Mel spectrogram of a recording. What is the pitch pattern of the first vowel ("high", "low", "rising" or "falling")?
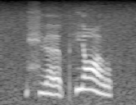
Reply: low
